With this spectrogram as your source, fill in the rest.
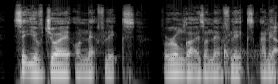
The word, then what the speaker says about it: Virunga: And how do you pronounce that? Virunga? Yeah, Virunga.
